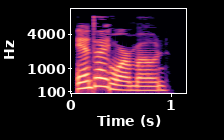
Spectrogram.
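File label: "antihormone", British English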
